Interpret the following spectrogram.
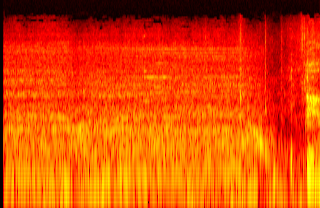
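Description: Trailer-mounted electric winch running steadily as it pulls an SUV up onto a flatbed trailer, with a steady hum, stopping about three and a half seconds in.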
